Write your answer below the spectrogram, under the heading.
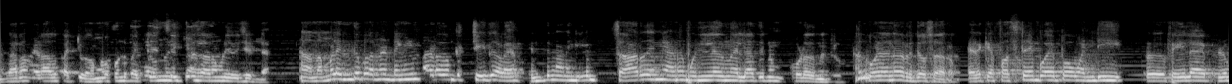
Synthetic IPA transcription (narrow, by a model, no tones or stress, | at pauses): kaːɾɐɳɐmeːɽaːðɨpɐtːunɐmːɐɭekːo̞ɳɖɨpɐtːuonːiɽikʲːulːɐms̬aːrnɐmːɐɭɨt͡ɕo̞ːit͡ɕːiʈ̬ːilːɐ | aːnɐmːɐɭe̞nd̪ɨpɐrɐɲːuɳɖe̞ŋɡilumeɽaːðɐmkːt͡ɕe̞jt̪̬ːɨɐɭɐjame̞nd̪ɐnaːɳe̞ŋɡilumsaːrɨt̪ɐnːe̞jaːɳɨmunːilinːɨɐlːaːt̪ːɐnumkuːɽɐɐðunːɐʈːulɐɐðubo̞ːɭet̪ɐnːerid͡ʑoːsa̰ːrɐ̰meɽɐkʲːefɐsʈʈɐjmboːjɐipːo̞ːɭʋɐɳɖi | fejilaːjɐpːeːɻu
